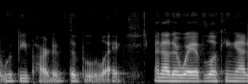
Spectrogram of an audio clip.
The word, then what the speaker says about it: boule: This is pronounced boule. I probably should have put a long mark over that E.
